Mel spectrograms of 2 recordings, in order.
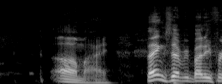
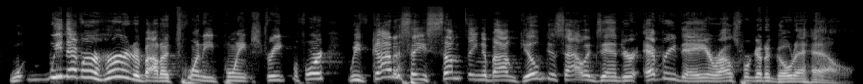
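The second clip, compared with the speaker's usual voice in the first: sarcastic rant; 8 semitones higher, 4 dB louder than usual. Real, not acted. Sarcastic rant about coverage.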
